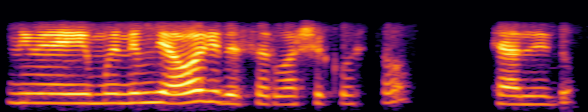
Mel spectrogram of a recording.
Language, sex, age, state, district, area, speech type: Kannada, female, 30-45, Karnataka, Gadag, rural, conversation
